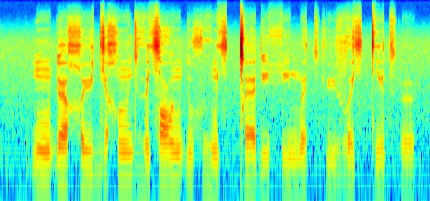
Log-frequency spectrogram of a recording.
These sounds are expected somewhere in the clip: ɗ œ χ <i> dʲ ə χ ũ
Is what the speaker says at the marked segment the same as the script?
no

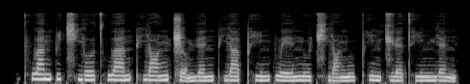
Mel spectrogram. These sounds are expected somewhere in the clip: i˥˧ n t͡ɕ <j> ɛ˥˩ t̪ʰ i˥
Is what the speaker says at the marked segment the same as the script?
no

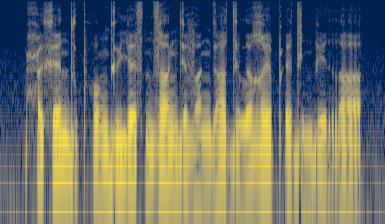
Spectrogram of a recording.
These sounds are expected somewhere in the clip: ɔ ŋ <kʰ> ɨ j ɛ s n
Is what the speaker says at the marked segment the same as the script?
no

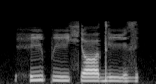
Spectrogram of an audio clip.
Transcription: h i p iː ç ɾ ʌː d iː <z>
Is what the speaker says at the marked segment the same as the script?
yes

